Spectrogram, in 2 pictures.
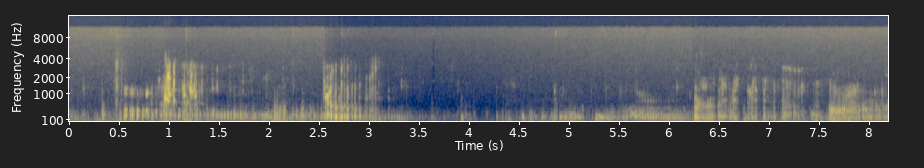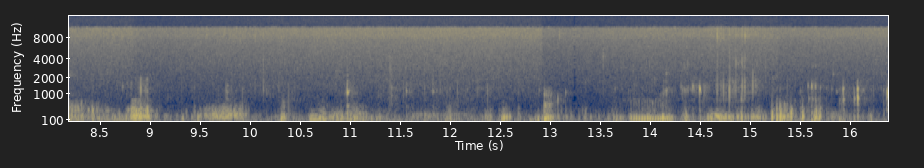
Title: stomach growling 16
